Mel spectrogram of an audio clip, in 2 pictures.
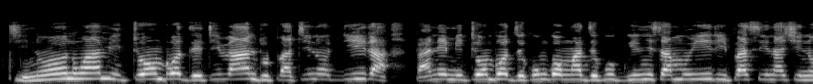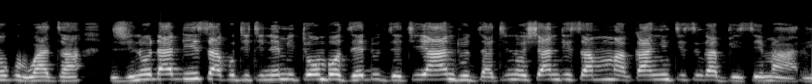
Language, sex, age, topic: Ndau, female, 36-49, health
